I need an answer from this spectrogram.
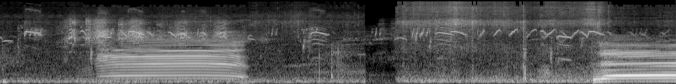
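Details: Cattle herd, dozens strong, pushed into the pen by a herder as evening falls; a long, rich moo of about a second and a half, a pause filled with bird chirps, then another loud moo begins.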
